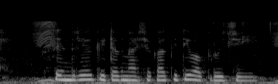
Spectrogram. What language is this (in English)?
Marathi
